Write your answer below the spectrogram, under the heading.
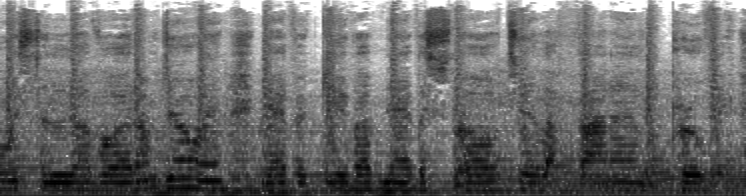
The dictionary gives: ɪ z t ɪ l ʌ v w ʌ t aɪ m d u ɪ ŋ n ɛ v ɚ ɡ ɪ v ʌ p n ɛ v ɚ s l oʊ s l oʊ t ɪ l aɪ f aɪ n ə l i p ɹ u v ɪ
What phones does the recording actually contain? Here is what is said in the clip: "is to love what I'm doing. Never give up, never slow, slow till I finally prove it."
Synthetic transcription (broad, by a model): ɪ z t ɪ l ʌ v w ʌ t aɪ m d u ɪ ŋ n ɛ v ɚ ɡ ɪ v ʌ p n ɛ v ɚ s l oʊ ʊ t ɪ l aɪ f aɪ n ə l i p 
